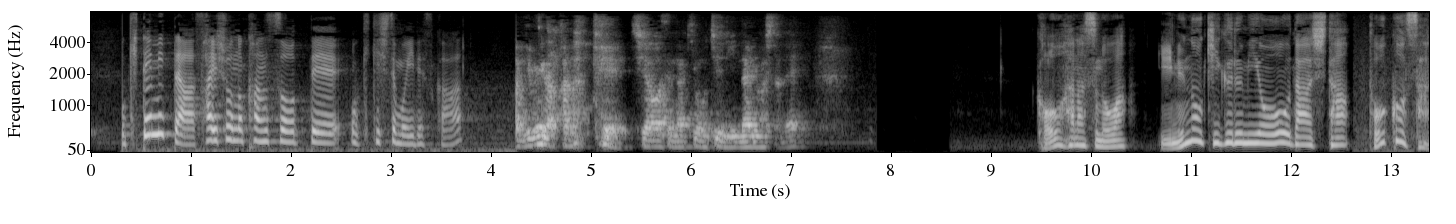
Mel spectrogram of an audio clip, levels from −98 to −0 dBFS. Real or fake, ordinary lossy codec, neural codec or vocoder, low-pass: real; none; none; none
